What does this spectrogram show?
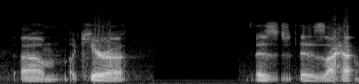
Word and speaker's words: Akira: and i was like have you seen um akira and he was like no it's akira and then he just drilled into my head he refused to let me pronounce it any other way so i i have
